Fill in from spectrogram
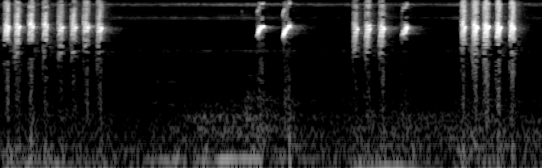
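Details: Active sunbird song in the morning: a rapid run of high pulsed notes, a pause, two sharp downslurred chirps, then further short bursts of fast, very high chattering notes.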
